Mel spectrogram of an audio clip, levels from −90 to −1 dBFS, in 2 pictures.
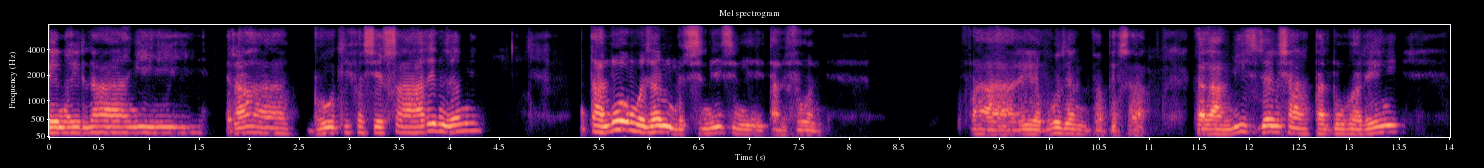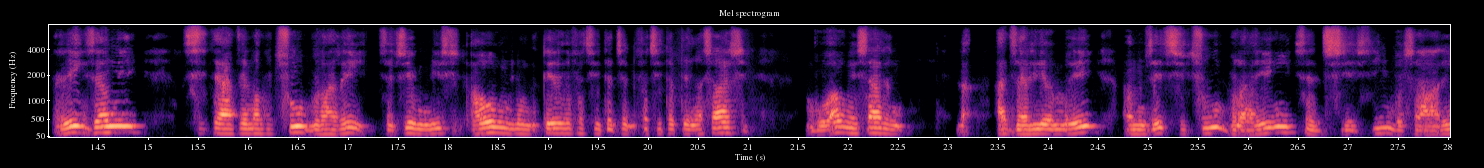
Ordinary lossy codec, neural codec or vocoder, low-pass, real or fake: none; codec, 16 kHz, 2 kbps, FreqCodec, smaller model; none; fake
